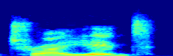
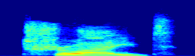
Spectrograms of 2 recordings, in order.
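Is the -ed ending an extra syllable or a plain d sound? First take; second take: extra syllable; plain d. First: The ending is said as an extra syllable. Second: The ending is a plain d sound. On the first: The speaker calls it wrong. "você tá falando tried" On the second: The speaker calls it right. "A gente não pronuncia que ele é em nenhuma delas"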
